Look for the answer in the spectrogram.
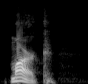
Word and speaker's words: Marc: I mean, I spell my name M-A-R-C, Mark, and I don't get upset when people pronounce it M-A-R-K, Mark.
